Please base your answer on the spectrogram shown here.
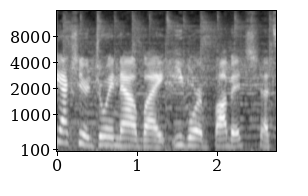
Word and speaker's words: Igor Bobic: We actually are joined now by Igor Bobic.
